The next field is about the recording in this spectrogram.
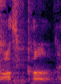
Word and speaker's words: Awesome Kong: Maybe he's driving the awesome dong. Or the Awesome Kong. I said that wrong.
